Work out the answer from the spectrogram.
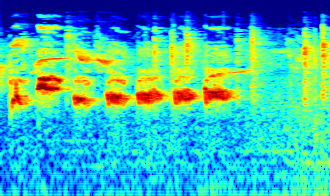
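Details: Champion white-rumped shama singing a steady series of rich, fairly low fluty notes, about six in a row at even spacing, some with a higher overtone whistle, fading into faint notes at the end.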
